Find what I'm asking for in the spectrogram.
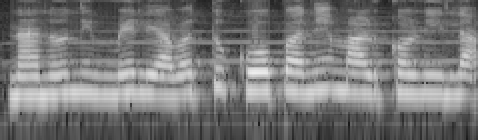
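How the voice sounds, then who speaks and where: A woman voicing a gentle, forgiving elder daughter who soothes and reassures her family in a cartoon story. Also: high voice, level tone, a little fast, lightly acted. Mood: soothing. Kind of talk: storybook character voice.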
